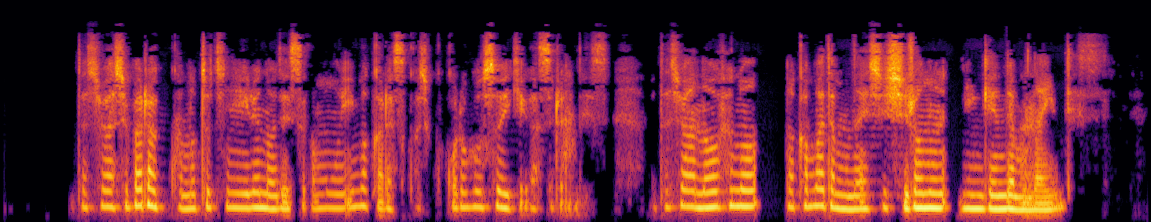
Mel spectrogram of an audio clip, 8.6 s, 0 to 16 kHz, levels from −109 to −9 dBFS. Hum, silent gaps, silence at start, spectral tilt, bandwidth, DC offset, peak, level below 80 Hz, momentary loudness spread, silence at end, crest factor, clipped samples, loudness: none; none; 0.6 s; -3.5 dB/octave; 9.4 kHz; under 0.1%; 0 dBFS; -66 dBFS; 14 LU; 0.4 s; 20 dB; under 0.1%; -19 LUFS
